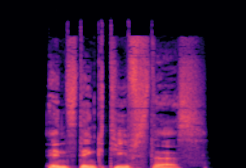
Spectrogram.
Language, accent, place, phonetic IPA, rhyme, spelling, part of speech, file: German, Germany, Berlin, [ɪnstɪŋkˈtiːfstəs], -iːfstəs, instinktivstes, adjective, De-instinktivstes.ogg
- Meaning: strong/mixed nominative/accusative neuter singular superlative degree of instinktiv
